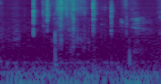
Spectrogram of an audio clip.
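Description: Faint handling noise: a few light clicks and plastic crinkles as a small magnet is picked up.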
